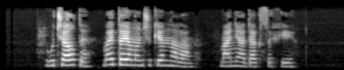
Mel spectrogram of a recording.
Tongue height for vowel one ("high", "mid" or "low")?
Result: high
